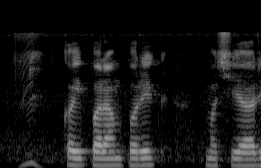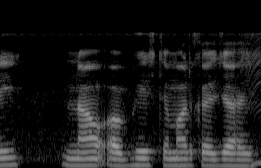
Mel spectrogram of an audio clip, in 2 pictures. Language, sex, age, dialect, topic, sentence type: Magahi, male, 25-30, Western, agriculture, statement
